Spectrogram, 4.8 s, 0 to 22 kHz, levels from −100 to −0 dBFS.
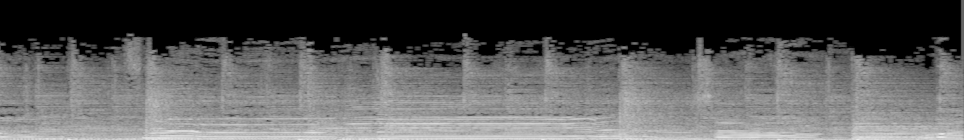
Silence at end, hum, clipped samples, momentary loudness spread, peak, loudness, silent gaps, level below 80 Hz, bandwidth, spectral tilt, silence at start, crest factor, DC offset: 0 s; none; under 0.1%; 4 LU; -2 dBFS; -16 LUFS; none; -28 dBFS; 16.5 kHz; -4.5 dB/octave; 0 s; 14 dB; under 0.1%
